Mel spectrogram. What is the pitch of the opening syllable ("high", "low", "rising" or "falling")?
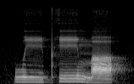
low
